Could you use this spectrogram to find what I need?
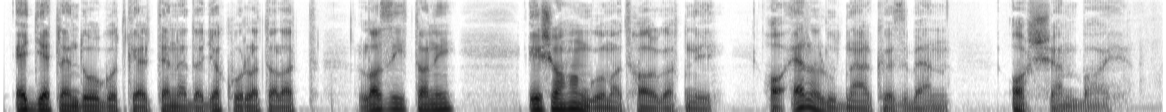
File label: Meditation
